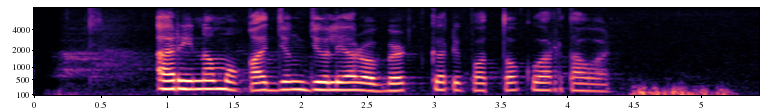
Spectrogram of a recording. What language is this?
Sundanese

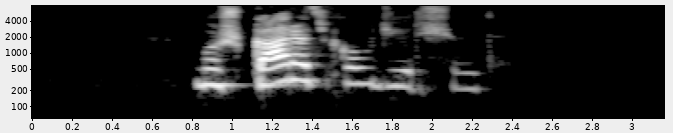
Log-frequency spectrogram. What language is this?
Abkhazian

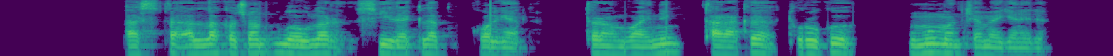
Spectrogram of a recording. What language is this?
Uzbek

